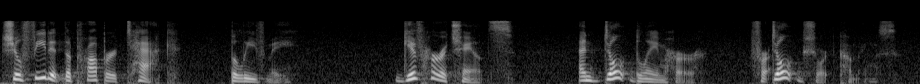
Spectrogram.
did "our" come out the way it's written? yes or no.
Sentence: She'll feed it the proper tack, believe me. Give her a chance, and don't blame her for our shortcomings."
no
